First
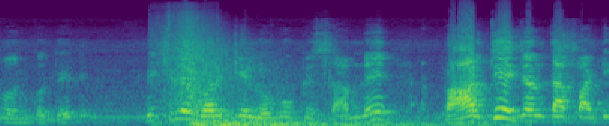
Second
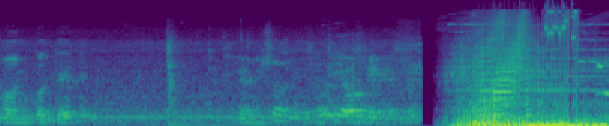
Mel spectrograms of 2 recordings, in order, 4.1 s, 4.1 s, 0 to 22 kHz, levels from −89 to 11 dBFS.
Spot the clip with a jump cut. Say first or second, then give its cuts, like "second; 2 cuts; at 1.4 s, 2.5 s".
first; 1 cut; at 1.0 s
